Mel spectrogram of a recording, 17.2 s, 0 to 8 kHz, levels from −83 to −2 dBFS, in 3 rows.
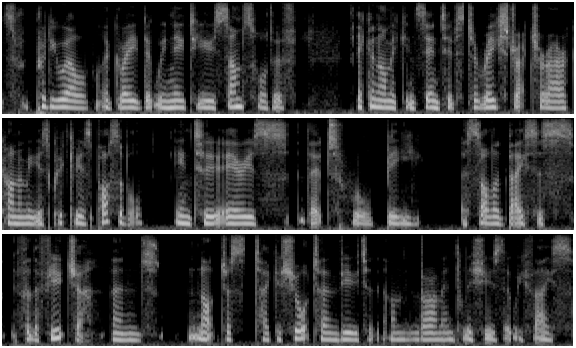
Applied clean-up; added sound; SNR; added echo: neural diffusion model UNIVERSE++.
